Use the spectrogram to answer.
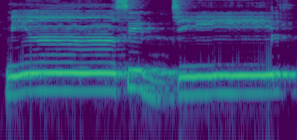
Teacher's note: اب نون ساکن کے بعد دیکھیں، میاں کے جو نون ساکن ہے اس کے بعد نہ حروف حلقی، نہ حروف یرملون میں سے کوئی حرف، نہ ہی با ہے اور نہ ہی الف ہے، لہٰذا یہاں پر ہم اخفاء حقیقی کریں گے۔ نون ساکن کی آواز کو چھپا کر ہم ادا کریں گے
